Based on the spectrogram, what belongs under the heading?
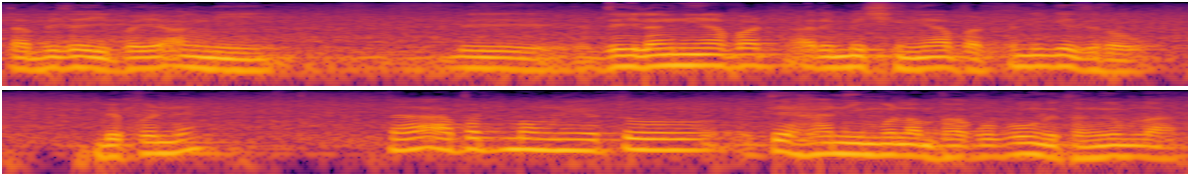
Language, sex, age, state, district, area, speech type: Bodo, male, 60+, Assam, Kokrajhar, rural, spontaneous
